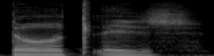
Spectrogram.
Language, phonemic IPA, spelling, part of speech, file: Navajo, /tòːt͡ɬʼɪ̀ʒ/, dootłʼizh, verb / noun, Nv-dootłʼizh.ogg
- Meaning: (verb) 1. he/she/it is turquoise, green, blue, purple 2. he/she has a bruise 3. he/she has a black eye; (noun) dime (coin)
